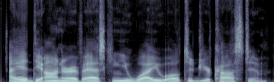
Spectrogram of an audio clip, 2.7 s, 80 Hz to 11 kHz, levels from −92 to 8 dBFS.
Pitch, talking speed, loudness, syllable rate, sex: 150 Hz, 260 wpm, -16 LUFS, 7.1 syllables/s, male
